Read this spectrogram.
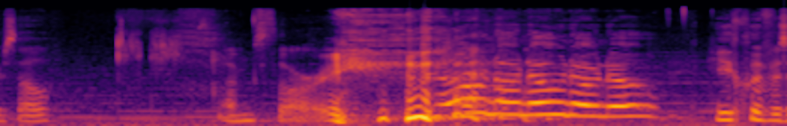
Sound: laughs

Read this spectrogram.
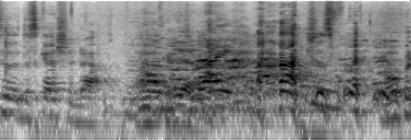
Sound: everyone laugh

